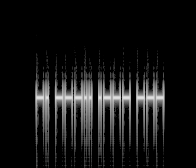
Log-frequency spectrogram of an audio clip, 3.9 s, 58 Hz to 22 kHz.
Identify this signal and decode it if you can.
Morse code, heard as a keyed tone, about 31 wpm, 700 Hz. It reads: N8JO
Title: Speed Racing - USA 1x2 Call Signs 25wpm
